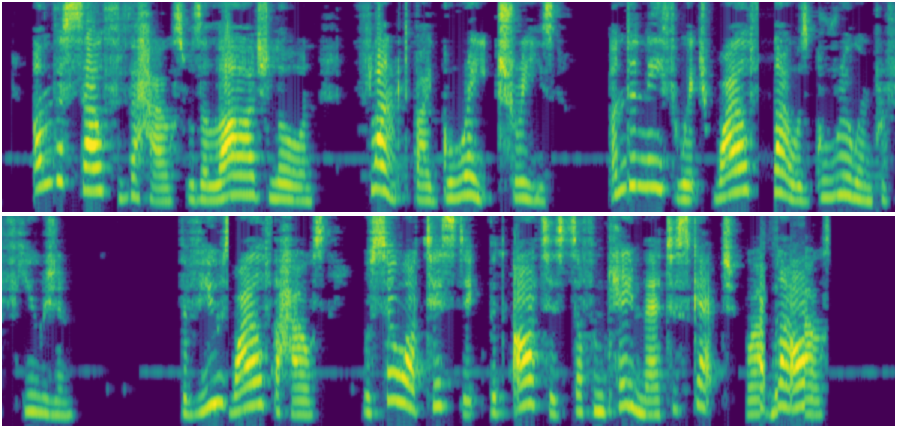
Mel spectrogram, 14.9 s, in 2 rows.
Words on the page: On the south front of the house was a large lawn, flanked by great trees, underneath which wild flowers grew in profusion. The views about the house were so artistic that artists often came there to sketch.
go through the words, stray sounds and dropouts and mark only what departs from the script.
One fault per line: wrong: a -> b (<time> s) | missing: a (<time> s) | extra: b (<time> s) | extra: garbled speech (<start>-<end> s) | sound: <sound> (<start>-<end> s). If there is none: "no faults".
missing: front (0.9 s)
sound: dropout (6.3-6.4 s)
wrong: about -> wild (9.3 s)
extra: garbled speech (13.6-14.3 s)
